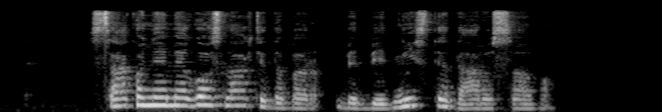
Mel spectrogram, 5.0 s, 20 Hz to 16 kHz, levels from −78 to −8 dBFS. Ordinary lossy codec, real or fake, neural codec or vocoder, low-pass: AAC, 64 kbps; real; none; 10.8 kHz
